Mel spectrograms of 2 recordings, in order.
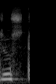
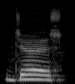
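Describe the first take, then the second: First: The vowel sounds like 'oo' in 'put'. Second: The vowel sounds like 'uh' in 'cup'. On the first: The speaker calls it wrong. "जस्ट नहीं पढ़ते हैं" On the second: The speaker calls it right. "इसको हम पढ़ते हैं जस्ट"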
